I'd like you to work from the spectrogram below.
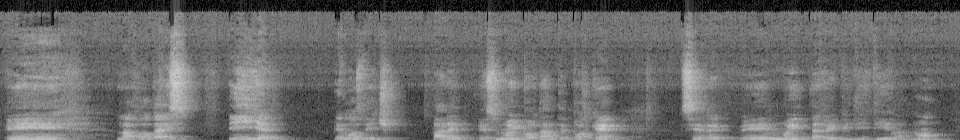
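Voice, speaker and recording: A man teaches pronunciation in a slow, relaxed, chatty way, often checking in with his listeners. His voice rings around a very echoey room. He sounds set back from the microphone. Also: medium pitch, recorded from a distance. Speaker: language teacher. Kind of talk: casual video lesson on pronunciation.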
